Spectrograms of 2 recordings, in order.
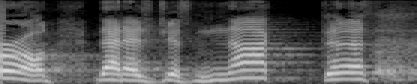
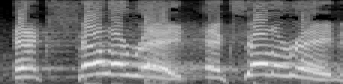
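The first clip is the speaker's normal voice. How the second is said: high, loud sports-fan shout; re-enacted full-voiced cheer; excited yell; 9 semitones higher, 10 dB louder than usual. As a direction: yell it at the runner on TV, stretching the word. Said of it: "I started yelling".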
